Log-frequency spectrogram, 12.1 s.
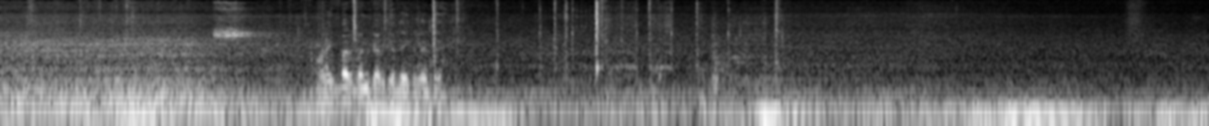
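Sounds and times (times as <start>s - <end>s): car engine idling: 0.0s - 11.2s.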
